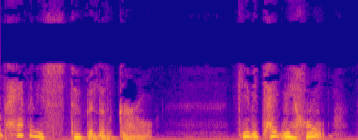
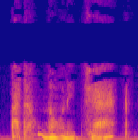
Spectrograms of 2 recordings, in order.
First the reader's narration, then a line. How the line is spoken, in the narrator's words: she said in a frail, fretful child's whimper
